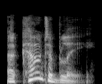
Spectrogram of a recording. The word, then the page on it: accountably: British English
